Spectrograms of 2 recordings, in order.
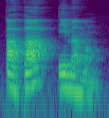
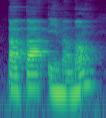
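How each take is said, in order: Both takes have the same delivery.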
